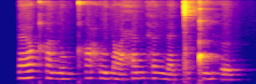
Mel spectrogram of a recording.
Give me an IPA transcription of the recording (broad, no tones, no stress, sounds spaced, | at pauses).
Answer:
æ qʰ æ n o ŋ qʰ ɑ h o j ɑ ħ e n h æ ŋ æ ǀ ə ǃ u i̯ h ə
